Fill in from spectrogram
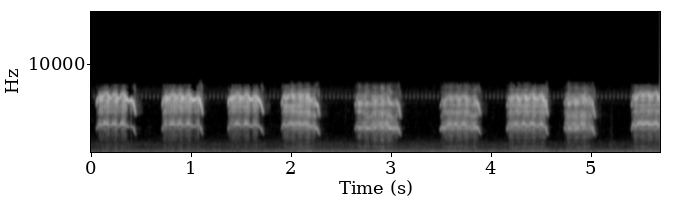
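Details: Lesser kestrel nestling on a nest camera in Israel, 1 June 2021, being fed a mouse: harsh, raspy, high screeches repeated about every half second, nine in a row with short gaps, over a quiet low hum.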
